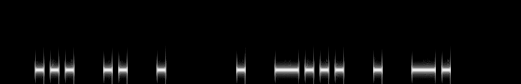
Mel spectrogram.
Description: Morse code, heard as a keyed tone, about 16 wpm, 680 Hz. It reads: SIE EBEN
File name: Morsekurs / Witze / Witz 04. Juli 2023 70 F80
